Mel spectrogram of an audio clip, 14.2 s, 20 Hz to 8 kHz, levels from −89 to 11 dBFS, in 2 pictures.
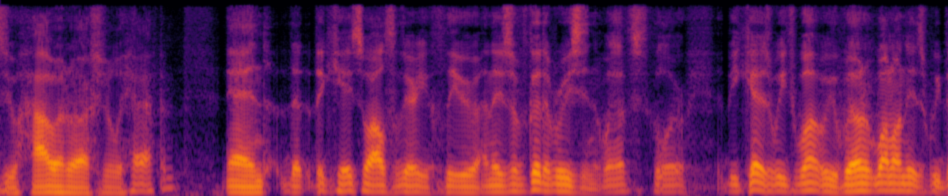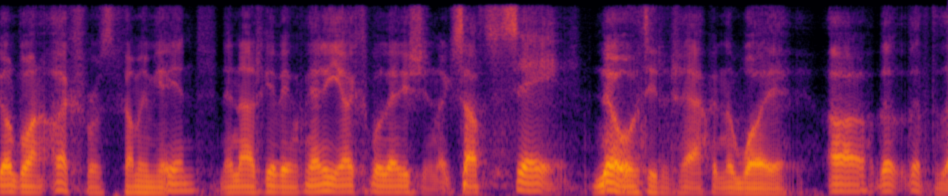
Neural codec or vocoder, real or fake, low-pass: codec, 16 kHz in and 24 kHz out, 0.4 kbps, LongCat-Audio-Codec, four codebook decoder; fake; 7.2 kHz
